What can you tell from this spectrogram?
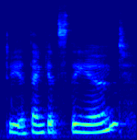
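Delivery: ordinary delivery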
